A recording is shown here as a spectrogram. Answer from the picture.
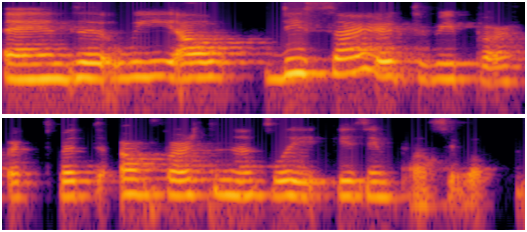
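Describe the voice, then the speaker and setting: The voice has a dark, mellow tone, fairly even intonation and a moderate pace. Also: woman, fairly high pitch for a woman, hardly any pauses. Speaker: scientist. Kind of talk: public talk. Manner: halting, many fillers.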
